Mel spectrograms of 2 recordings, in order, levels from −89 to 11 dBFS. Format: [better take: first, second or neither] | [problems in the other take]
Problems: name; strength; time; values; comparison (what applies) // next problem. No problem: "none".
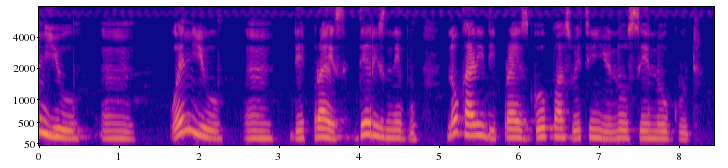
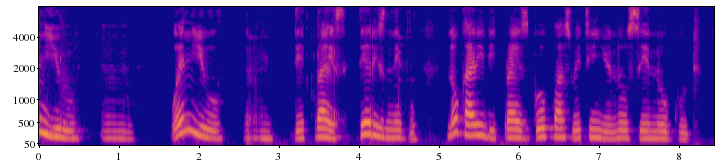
first | noise reduction (neural mask model DeepFilterNet 3)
